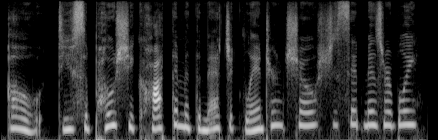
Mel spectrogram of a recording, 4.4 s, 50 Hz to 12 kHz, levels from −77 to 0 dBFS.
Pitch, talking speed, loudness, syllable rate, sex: 270 Hz, 205 wpm, -22 LUFS, 5.7 syllables/s, female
